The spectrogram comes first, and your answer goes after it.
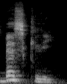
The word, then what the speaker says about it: basically: nga bakyogera nti basically it's basically because A is silent basically actually okitegeera accent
